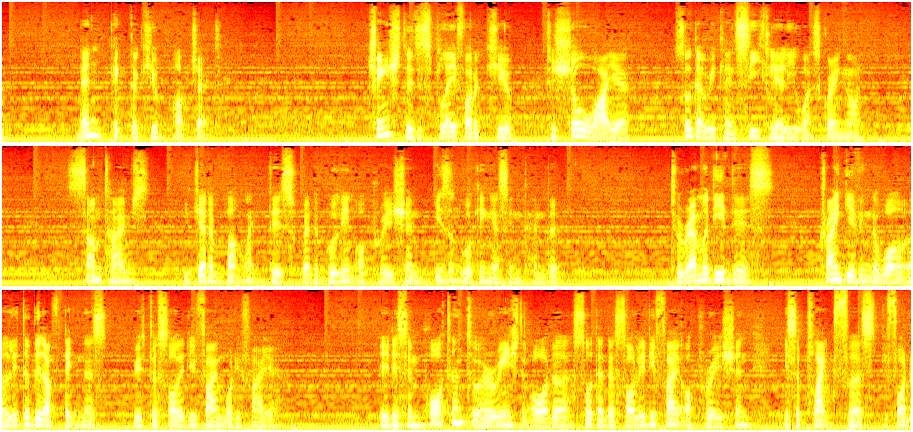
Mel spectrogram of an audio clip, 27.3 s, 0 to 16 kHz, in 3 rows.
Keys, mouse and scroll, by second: 4.2 click, 6.0 click, 7.1-11.7 drag, 11.8 g, 13.3 click, 18.3 click, 19.1-22.2 drag, 23.3 click, 24.9 click.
